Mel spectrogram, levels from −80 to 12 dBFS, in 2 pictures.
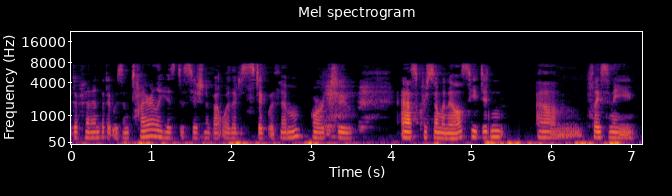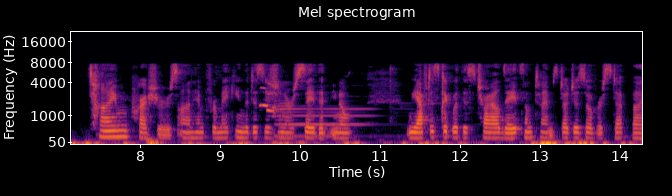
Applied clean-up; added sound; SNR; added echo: classical method WPE with log-MMSE.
